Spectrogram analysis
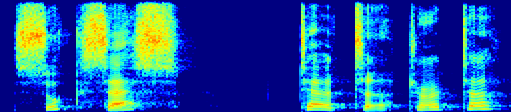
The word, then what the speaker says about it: Suksessterte: It is spelled SUKSESSTERTE. Success terte.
